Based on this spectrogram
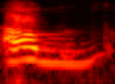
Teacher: تخرج الضاد من حافة اللسان مع ما يلي من الأضراس العليا، والضاد حرف استطالة يمتد اللسان في مخرجه.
